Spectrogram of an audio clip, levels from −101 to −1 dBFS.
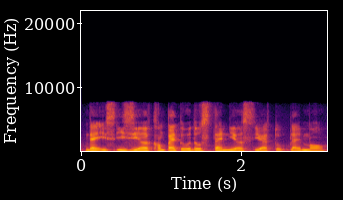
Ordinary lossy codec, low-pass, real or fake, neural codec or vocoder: none; none; fake; codec, 16 kHz, 6 kbps, DAC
